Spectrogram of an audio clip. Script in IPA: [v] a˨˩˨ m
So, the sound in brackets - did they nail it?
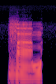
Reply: yes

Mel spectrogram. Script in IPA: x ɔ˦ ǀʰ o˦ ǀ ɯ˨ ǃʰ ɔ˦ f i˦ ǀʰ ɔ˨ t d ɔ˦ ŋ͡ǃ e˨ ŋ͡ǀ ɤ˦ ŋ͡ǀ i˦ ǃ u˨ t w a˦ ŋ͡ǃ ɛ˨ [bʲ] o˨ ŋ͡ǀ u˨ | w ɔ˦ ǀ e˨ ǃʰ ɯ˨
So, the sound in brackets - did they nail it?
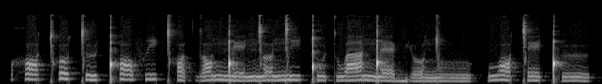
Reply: yes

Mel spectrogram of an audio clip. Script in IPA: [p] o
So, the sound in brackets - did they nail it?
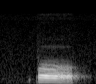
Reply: yes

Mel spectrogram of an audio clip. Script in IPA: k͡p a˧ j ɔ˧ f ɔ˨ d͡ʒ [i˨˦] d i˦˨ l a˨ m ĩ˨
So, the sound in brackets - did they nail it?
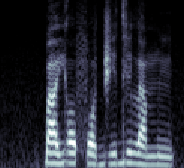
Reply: yes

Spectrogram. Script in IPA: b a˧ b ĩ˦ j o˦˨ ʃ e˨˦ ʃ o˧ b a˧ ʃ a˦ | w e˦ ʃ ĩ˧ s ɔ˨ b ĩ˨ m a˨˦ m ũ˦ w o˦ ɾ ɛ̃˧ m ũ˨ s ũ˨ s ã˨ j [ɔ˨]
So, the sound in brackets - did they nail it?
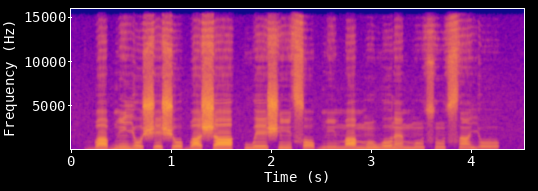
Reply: no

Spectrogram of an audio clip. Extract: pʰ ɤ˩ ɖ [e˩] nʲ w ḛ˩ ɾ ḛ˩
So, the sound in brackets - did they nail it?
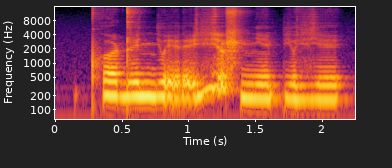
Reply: yes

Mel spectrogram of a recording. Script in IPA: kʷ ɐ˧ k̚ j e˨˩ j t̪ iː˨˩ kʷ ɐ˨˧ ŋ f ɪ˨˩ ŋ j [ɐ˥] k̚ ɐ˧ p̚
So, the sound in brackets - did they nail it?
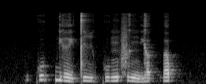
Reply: no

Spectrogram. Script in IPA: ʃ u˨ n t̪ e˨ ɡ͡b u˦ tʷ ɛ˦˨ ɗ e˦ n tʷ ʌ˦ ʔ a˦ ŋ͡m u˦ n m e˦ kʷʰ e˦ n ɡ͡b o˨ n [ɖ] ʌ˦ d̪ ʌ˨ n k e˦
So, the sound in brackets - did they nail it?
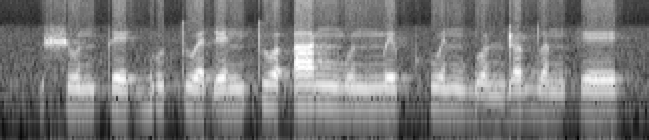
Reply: yes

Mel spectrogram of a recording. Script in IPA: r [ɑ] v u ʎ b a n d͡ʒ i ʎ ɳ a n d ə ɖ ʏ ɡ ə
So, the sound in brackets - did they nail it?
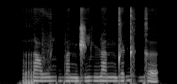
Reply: yes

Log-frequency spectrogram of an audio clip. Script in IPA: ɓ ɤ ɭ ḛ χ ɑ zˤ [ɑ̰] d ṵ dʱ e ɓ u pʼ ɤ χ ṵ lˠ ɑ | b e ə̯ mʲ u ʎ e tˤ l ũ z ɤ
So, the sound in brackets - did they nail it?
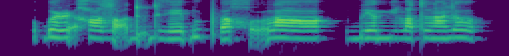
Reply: yes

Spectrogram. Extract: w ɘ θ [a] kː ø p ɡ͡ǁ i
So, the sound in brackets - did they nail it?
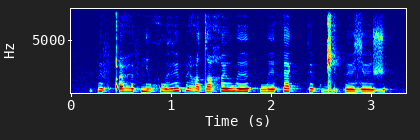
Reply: yes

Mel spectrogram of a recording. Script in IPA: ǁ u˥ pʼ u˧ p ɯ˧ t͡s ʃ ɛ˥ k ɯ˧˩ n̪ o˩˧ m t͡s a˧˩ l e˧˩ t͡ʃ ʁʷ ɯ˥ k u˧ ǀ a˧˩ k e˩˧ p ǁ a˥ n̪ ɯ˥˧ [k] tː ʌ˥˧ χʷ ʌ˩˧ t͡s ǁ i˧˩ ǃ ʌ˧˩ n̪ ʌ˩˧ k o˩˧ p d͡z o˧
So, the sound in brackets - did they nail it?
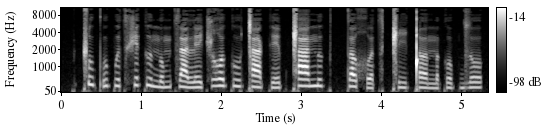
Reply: yes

